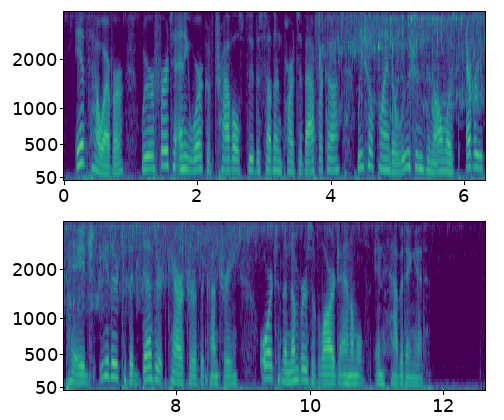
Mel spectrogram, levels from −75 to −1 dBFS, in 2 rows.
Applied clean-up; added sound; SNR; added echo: none; Liquid; 14 dB; none.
